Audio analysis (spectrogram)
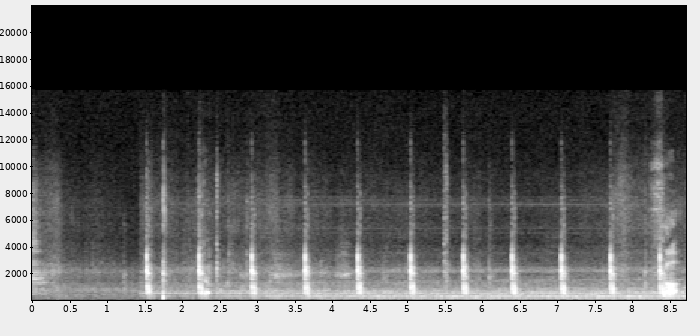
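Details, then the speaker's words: Externally mounted FF diesel heater on a Bambino kei camper, test run before sound-deadening: sharp steady fuel pump ticking about every 0.7 seconds over a faint hum, likened to a wooden fish drum or heartbeat monitor; normal pump operation. "木曜叩き始めましたこれがあの近所のホテルアップ私は生存確認というなんすかねあの心電図の音みたいなもんですかねみたいなだいぶドキドキしてる感じ"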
